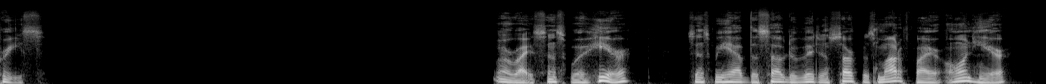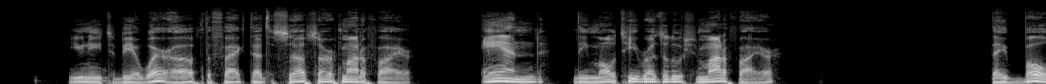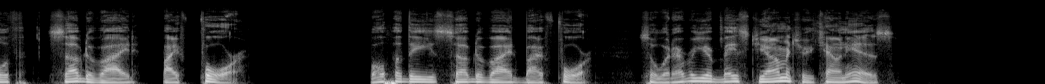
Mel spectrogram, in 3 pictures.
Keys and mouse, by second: 3.9 alt+/, 4.7 middle click, 7.9 middle click, 8.8 shift+middle click, 10.0 middle click, 11.5 n, 17.3-26.5 drag, 28.3 shift+middle click.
